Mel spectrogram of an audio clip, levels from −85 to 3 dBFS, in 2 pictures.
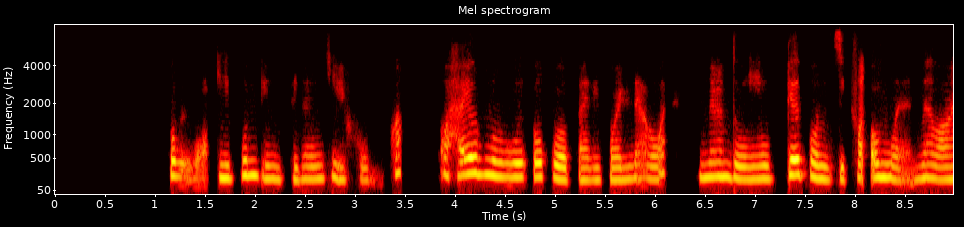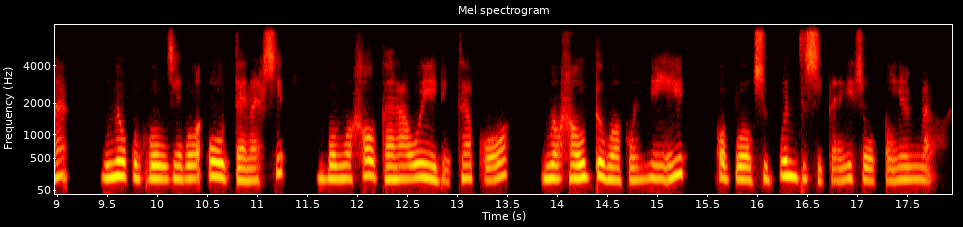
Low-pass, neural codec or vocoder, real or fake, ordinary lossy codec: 7.2 kHz; codec, 16 kHz, 0.5 kbps, FreqCodec, larger model; fake; Opus, 16 kbps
